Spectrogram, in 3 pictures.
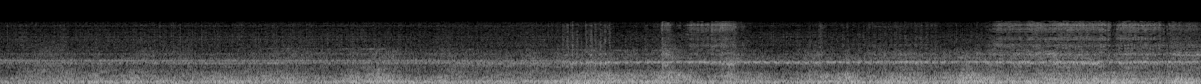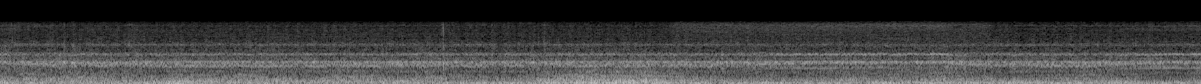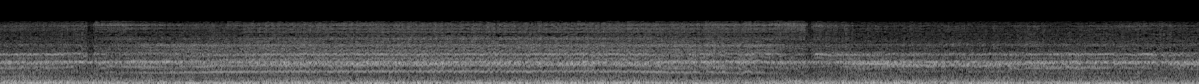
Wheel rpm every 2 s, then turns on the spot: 0, 0, 10, 30, 10, 50, 70, 70, 70, 70, 70, 70, 70, 70, 70, 70, 70, 70.
4-6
